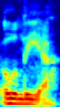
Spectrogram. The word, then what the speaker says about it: Olija: up on my radar it's spelled in a unique way o l i j a um but uh in the game they say the word olea so that must be how it's said um and it's uh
